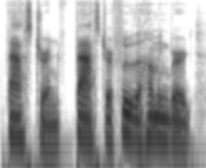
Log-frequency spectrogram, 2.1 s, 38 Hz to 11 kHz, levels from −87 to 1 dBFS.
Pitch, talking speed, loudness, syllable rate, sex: 95 Hz, 205 wpm, -22 LUFS, 5.6 syllables/s, male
